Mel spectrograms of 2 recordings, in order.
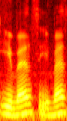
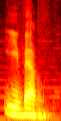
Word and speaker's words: event: Enggak dong, tentu aja pasti ada events yang terjadi. Sekali lagi, event, bukan event. Oke, kalau event itu nggak ada T. Jadi ini merupakan salah satu kata yang paling sering di mispronounce sama orang Indonesia.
